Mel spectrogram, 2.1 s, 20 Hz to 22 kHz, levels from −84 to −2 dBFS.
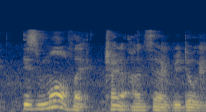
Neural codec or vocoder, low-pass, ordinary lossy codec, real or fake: none; 7.2 kHz; none; real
